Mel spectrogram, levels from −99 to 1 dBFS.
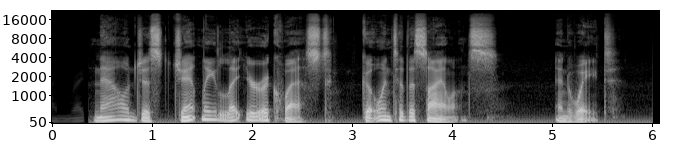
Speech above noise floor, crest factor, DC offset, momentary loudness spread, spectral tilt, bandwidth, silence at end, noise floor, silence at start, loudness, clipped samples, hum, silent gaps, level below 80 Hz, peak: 29 dB; 18 dB; under 0.1%; 10 LU; -5 dB/octave; 18 kHz; 0.45 s; -50 dBFS; 0.45 s; -22 LUFS; under 0.1%; none; none; -40 dBFS; -4 dBFS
